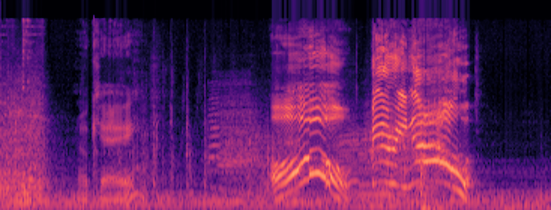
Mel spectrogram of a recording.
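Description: A young man shouts and laughs loudly into a close microphone.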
